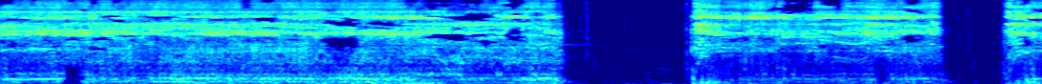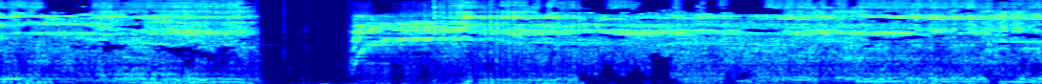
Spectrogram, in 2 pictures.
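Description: Ryobi angle grinder with a cut-off wheel cutting through a steel floating-shelf bracket rod, a steady high grinding whine. The sound cuts out abruptly three times for a moment near the middle.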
